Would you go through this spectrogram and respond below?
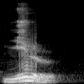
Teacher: nun sakina before ra. Nun will change automatically to ra.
